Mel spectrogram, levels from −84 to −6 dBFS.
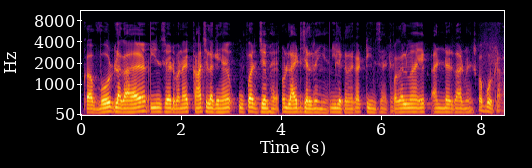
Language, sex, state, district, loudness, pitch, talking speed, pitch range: Hindi, male, Jharkhand, Jamtara, -17 LUFS, 125 Hz, 225 wpm, 120-130 Hz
